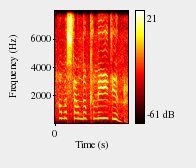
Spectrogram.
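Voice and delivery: high Geordie comedian voice; lightly voiced Geordie comedian; Sarah Millican impression. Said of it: "And then I turn into Sarah Millican".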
